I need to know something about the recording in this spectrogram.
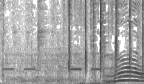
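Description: A Mitsubishi car's engine being started: low rumble building about a second in as it cranks and catches, settling into a steady idle hum. A man's "Woo!" comes over the end.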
